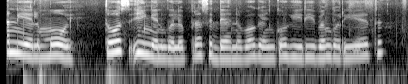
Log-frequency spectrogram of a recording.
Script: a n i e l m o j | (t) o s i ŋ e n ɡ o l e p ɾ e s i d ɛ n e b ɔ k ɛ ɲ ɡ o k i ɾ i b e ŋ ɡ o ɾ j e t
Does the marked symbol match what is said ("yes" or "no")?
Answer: yes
